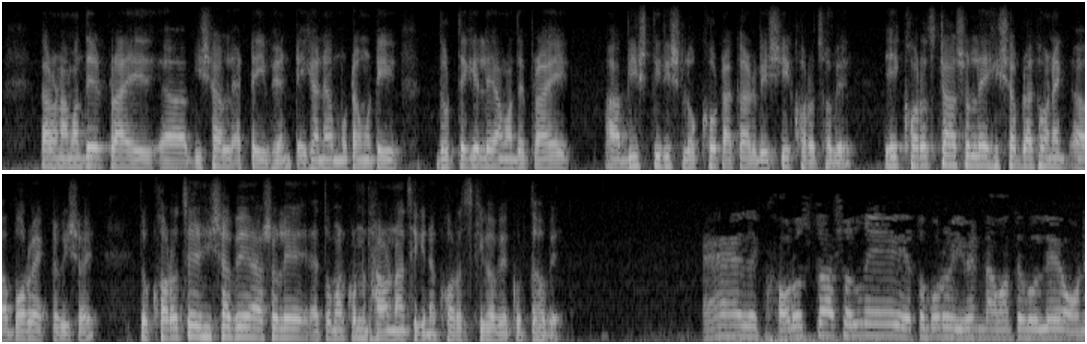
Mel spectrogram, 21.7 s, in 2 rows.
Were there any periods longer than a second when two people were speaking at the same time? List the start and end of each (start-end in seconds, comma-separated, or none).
none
